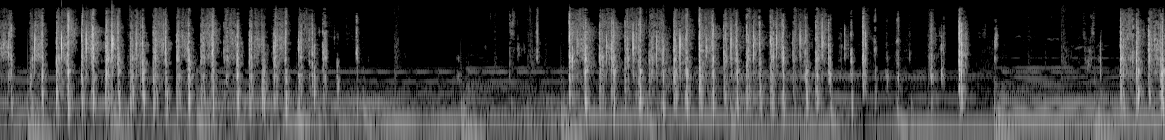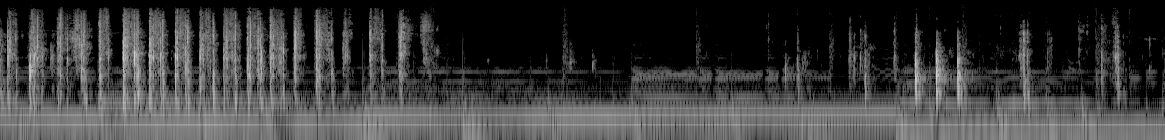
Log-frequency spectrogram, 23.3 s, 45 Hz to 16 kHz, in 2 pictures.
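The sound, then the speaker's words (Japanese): Tarot cards being shuffled before three are drawn, heard as several bursts of rapid, crisp flicking and clicking separated by short pauses, with no talking. “シアンさんのカードを今3枚引かせていただきました。”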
